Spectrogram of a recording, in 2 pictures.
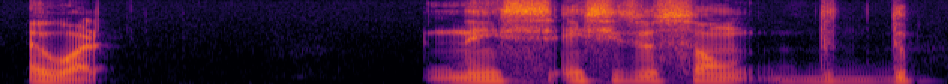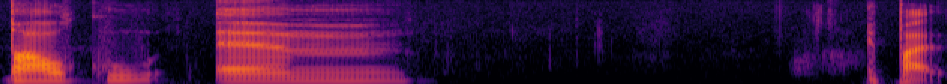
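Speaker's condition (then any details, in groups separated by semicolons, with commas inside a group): Stuttering; stuttering for 38 years, severity varies, hidden for decades, speech therapy taught acceptance and softening; stutter more noticeable in this conversation, not usual way of speaking, increased during recording; stuttering varies mild to marked, blocks, not controllable, mostly fluent on stage through voice use; repeated sounds, repeated words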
